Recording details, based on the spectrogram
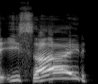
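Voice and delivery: put-on East German accent. Joking about an imagined character's line: put-on east german accent. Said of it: "East German accent".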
